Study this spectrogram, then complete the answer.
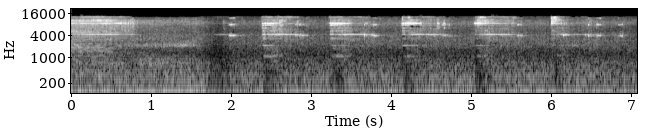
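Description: Table saw taking repeated nibbling passes through wooden rails, a steady motor drone broken by roughly six short, rhythmic cutting bursts, each with a brief dip as the blade clears the stock.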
